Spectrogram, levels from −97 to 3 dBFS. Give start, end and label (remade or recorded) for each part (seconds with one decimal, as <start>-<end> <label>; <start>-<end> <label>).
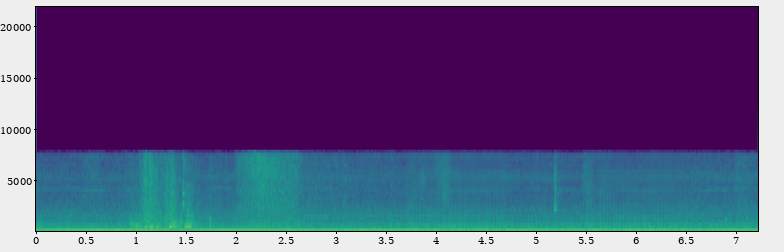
0.0-3.7 recorded; 3.7-4.7 remade; 4.7-5.5 recorded; 5.5-6.5 remade; 6.5-7.2 recorded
